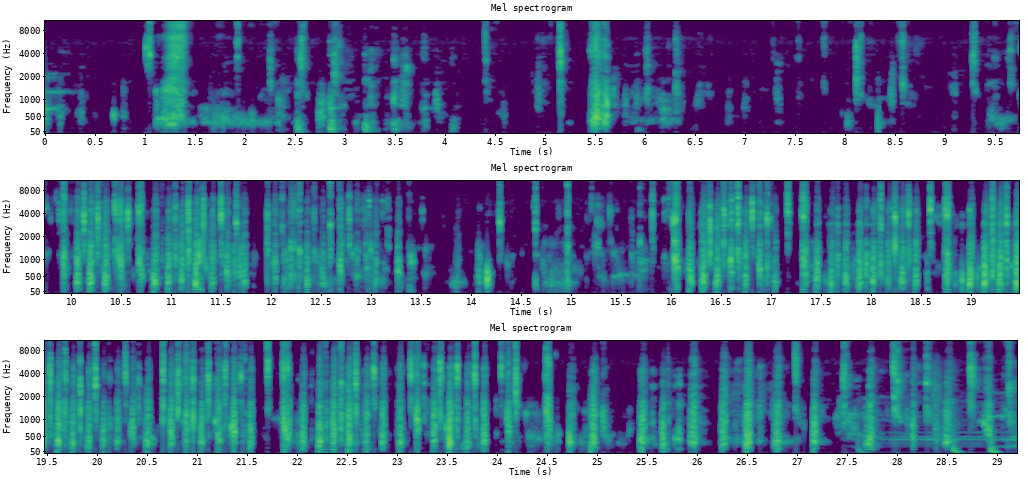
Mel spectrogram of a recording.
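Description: Close-miked chewing and crunching of raw cucumber slices, heard as dense runs of rapid crisp clicks through the second half. Earlier there are only a few scattered mouth clicks and smacks.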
